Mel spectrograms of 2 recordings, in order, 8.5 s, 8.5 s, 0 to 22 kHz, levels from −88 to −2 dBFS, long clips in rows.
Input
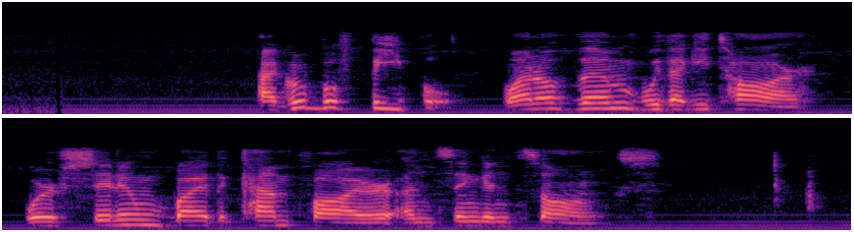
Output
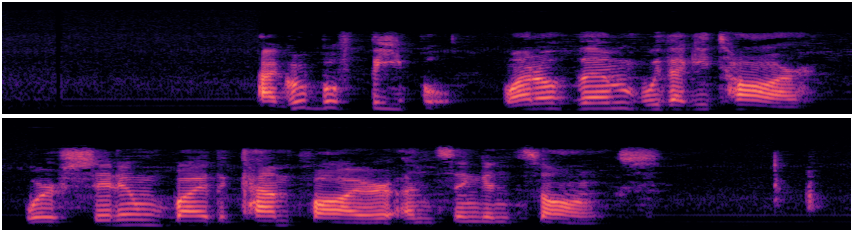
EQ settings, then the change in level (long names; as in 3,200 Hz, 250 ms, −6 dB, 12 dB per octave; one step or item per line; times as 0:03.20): high-pass with resonance 890 Hz, resonance Q 1.7
high-shelf EQ 3,000 Hz +7.5 dB
0.0 dB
